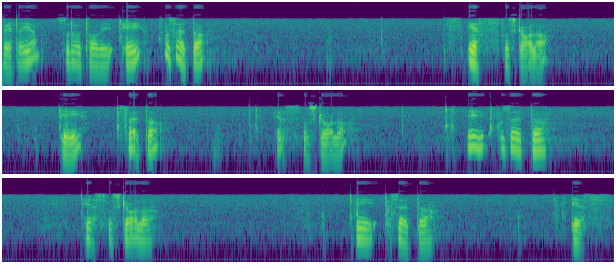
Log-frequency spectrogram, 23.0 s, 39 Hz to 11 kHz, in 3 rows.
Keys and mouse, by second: 1.4 e, 5.6 s, 8.3 e, 10.7 s, 13.2 e, 16.3 s, 19.7 e.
